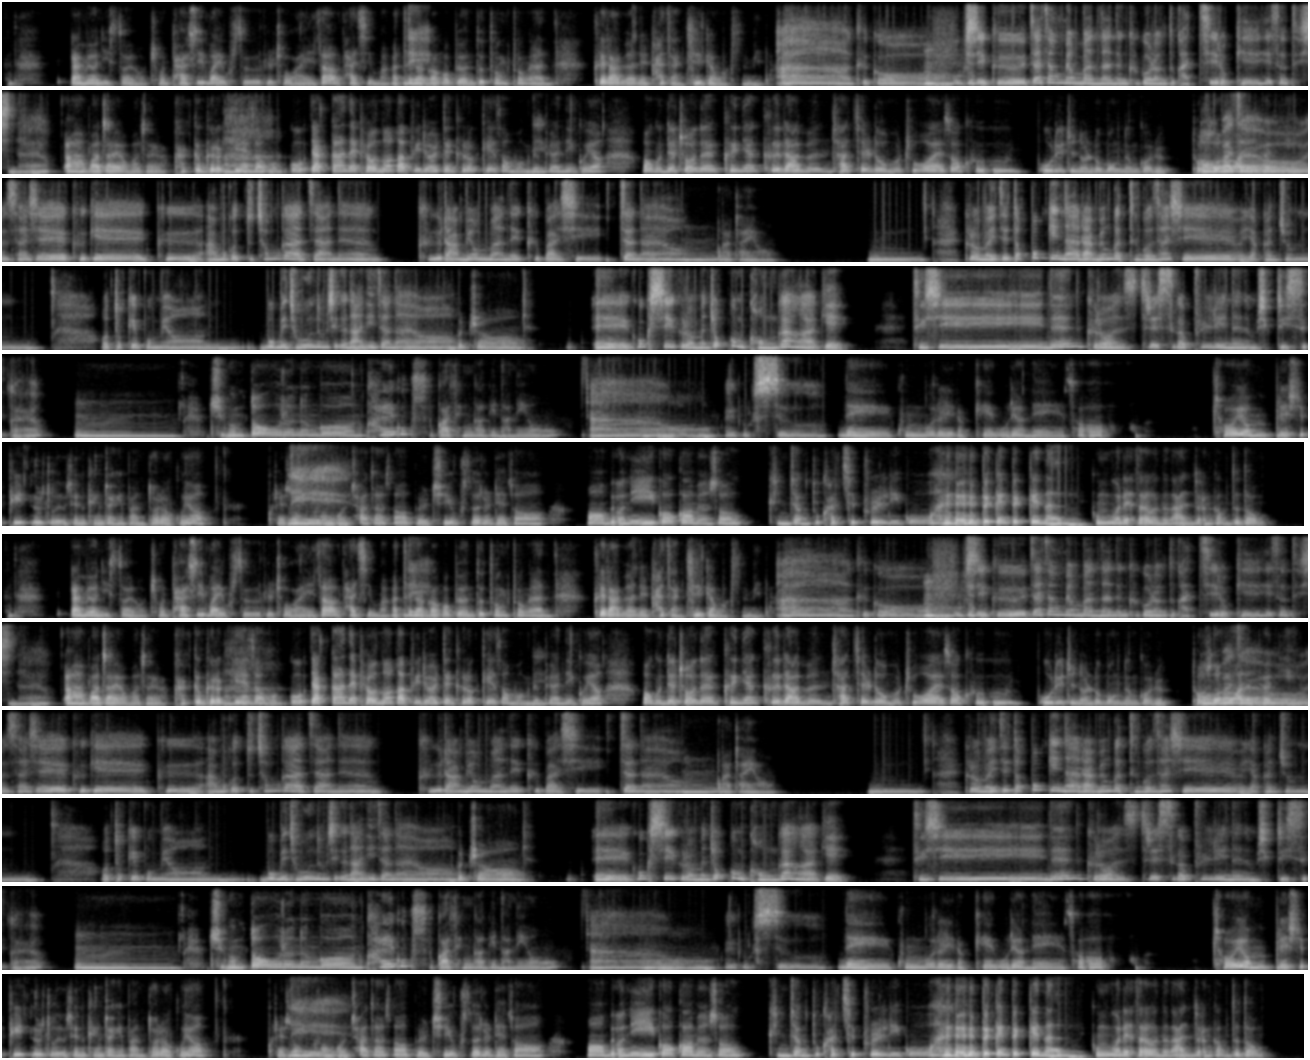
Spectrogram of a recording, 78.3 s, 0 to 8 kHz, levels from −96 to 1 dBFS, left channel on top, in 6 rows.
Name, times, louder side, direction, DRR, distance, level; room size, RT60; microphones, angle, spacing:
voice 1, 0.7-7.6 9.2-9.9 13.7-24.7 25.0-26.1 32.9-33.9 43.7-44.4 53.0-57.8 58.6-59.4 60.6-63.2 64.3-67.3 68.0-70.7 71.1-72.7 73.0-77.9, right 1 dB, 15° right, 0.7 m, -23 dB
voice 2, 4.0-4.3 7.7-13.6 15.3-15.8 18.3-18.5 25.0-29.9 30.3-33.0 34.8-43.8 45.1-47.6 48.3-52.7 58.1-60.5 68.2-68.8 75.7-76.1, left 3 dB, 25° left, 0.6 m, -24 dB
10.0 x 5.8 x 2.5 m
head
